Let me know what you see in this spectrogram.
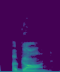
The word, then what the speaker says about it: agon: The word race in Greek is pronounced agon. Say agon. What word does that sound like? Agony? The word race, we get the word agony from the Greek word race.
